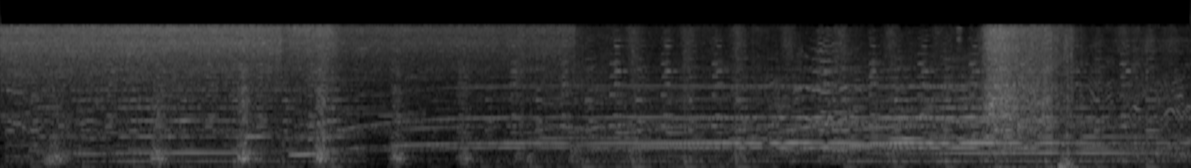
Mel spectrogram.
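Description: A steam train hisses at a station with a steady hiss, periodic puffing bursts and a low droning tone. A louder gush of steam rises near the end.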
